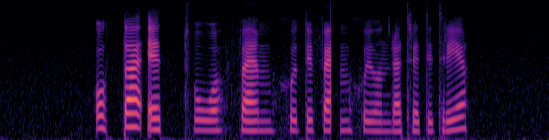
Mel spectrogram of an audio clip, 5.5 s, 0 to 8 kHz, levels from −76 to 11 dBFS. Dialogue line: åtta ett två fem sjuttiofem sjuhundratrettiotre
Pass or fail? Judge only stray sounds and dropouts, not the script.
fail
